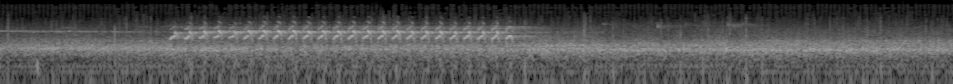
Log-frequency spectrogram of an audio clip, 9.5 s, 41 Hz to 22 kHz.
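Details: Green woodpecker, nesting on farmland at East Farm, Hammoon, in the 1970s, giving its ringing, laughing yaffle: about sixteen quick, even notes over three seconds, over steady background hiss.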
